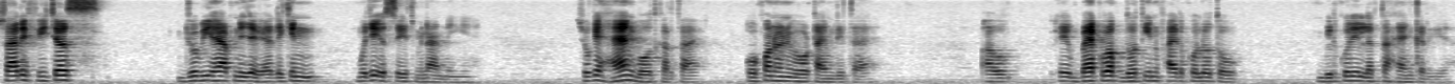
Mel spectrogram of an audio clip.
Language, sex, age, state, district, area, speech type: Urdu, male, 30-45, Delhi, South Delhi, urban, spontaneous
